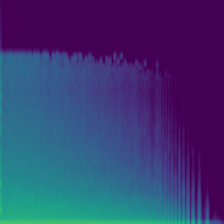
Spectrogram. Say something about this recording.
GNP Bass Drum - Drop The Soap
Huge Bass Drop dripping with distortion.
bass, drop, gabber, gnp, hardcore, hit, kick, kick-drum, powernoise, single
